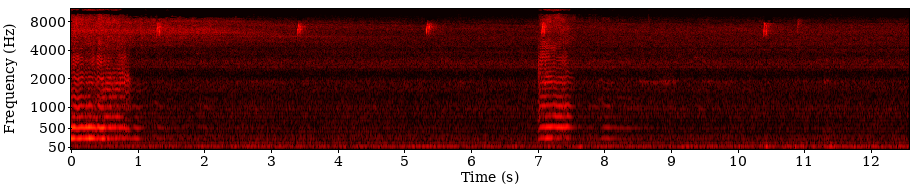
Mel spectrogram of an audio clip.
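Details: Honey bees drinking sugar water from a piece of honeycomb, more and more arriving until it gets crowded; a low steady hum of many wings, with two brief louder buzzes as single bees pass close.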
